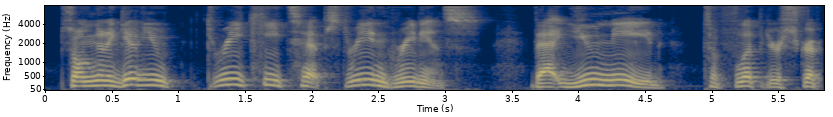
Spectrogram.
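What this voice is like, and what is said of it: Energetic, fired-up speaking voice. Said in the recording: “I get real fired up, as you can probably tell by my voice.”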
